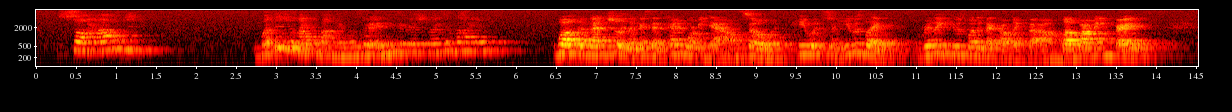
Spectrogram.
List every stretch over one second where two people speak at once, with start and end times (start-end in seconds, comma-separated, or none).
none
